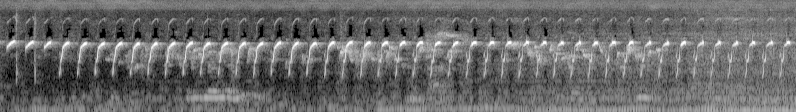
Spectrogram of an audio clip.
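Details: Lively Pipit finch (emprit) song: a long, unbroken series of piercing high chips, roughly two and a quarter per second, holding steady pitch and pace for ten seconds, with a soft low murmur underneath.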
